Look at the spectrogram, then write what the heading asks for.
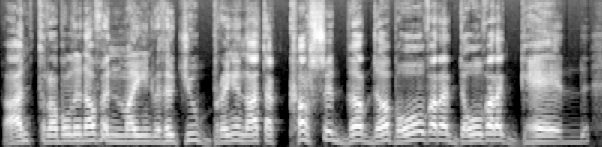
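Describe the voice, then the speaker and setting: A man's voice: fairly high pitch, steady tone, a little slow, no echo, clean studio sound, voice pushed up, lightly acted. A man voicing a penitent Scottish steamboat captain in a comic story, stammering, lamenting and pleading. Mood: piteous. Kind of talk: comic storybook character reading.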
